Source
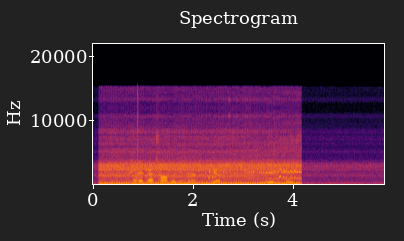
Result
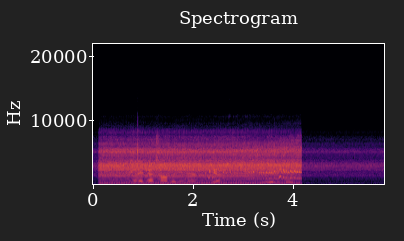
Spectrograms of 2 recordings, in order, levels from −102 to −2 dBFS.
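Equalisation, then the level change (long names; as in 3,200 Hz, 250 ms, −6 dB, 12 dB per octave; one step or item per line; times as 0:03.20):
resonant band-pass 5,300 Hz, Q 4.8
high-frequency loss of the air 120 metres
+8.0 dB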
